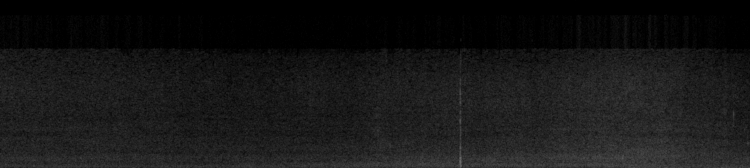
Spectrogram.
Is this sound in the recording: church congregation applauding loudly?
no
